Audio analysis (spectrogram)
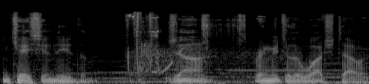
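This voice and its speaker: Terse superhero strategist in a game, very deep fry-laden voice, commanding and grim. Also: male voice, normal speed, loud music behind the voice. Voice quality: gravelly. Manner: terse, authoritative.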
